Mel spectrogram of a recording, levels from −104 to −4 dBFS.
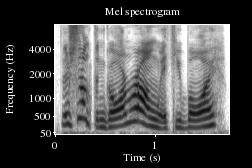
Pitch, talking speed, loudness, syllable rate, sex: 245 Hz, 240 wpm, -16 LUFS, 6.6 syllables/s, female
